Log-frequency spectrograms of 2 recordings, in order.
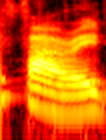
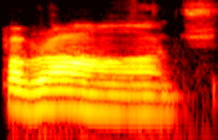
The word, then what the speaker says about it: Farage: No, a lot of people will say far because it's um Mr. Farage himself who it's pronounced Farage, you know.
